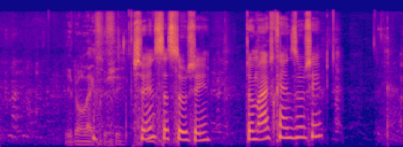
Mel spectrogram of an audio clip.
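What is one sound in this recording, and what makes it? A man speaks and laughs into a microphone.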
